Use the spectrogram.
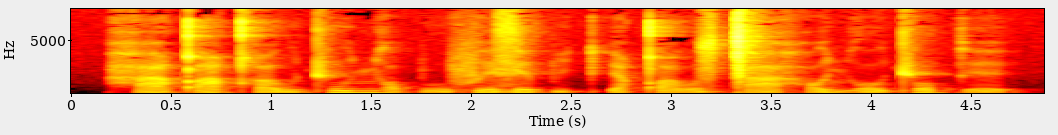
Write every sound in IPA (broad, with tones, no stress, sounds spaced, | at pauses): h a˩˧˩ qʼ a˩˧˩ qʰ uː˩˧ cʰ u˦ ʎ ɔ˦˨ p u˩˧ f ɪ˦˨ z ɪ˦˨ p i˧˩˧ k ʔ ɪ˧˩˧ qʼ oː˧˩˧ z ǀ a˩˧˩ h ɔ˨˥ ʎ oː˩˧˩ cʰ o˦ k ɪ˩˧˩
